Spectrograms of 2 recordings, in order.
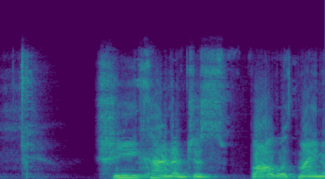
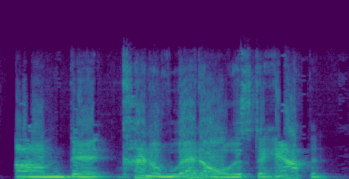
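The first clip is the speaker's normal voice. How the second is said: usual speaking voice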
